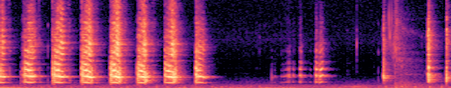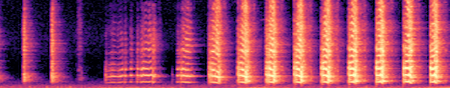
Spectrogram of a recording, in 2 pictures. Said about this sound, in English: So that would be kind of, I guess, an example of some of the sounds that you get on a box call.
